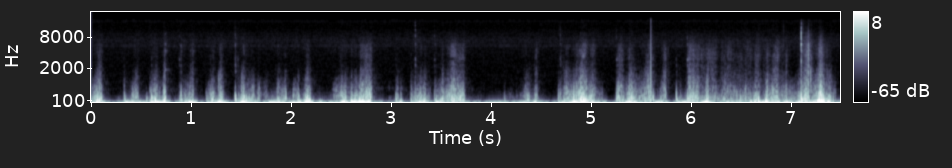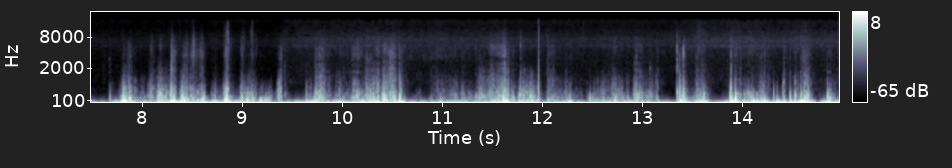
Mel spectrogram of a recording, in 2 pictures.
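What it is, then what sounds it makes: Silicone ear replica scraped with a dental pick. Thin metal dental picks scrape inside the ear canals of both white silicone ear replicas on a binaural microphone. Close, rapid scratching and rubbing sounds come in quick uneven bursts, heavy and muffled in the low end, with occasional brighter clicks. The steady scraping continues without pause through the clip.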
